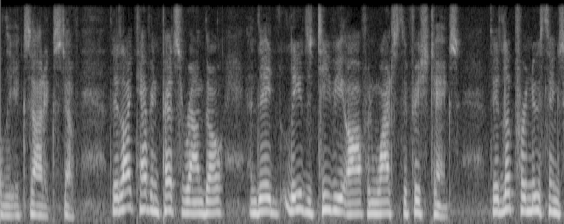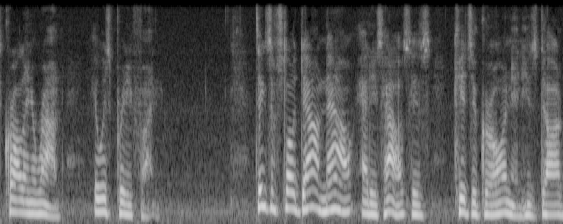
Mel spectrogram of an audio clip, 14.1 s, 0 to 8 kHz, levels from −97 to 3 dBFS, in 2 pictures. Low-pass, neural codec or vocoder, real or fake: 7.2 kHz; none; real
